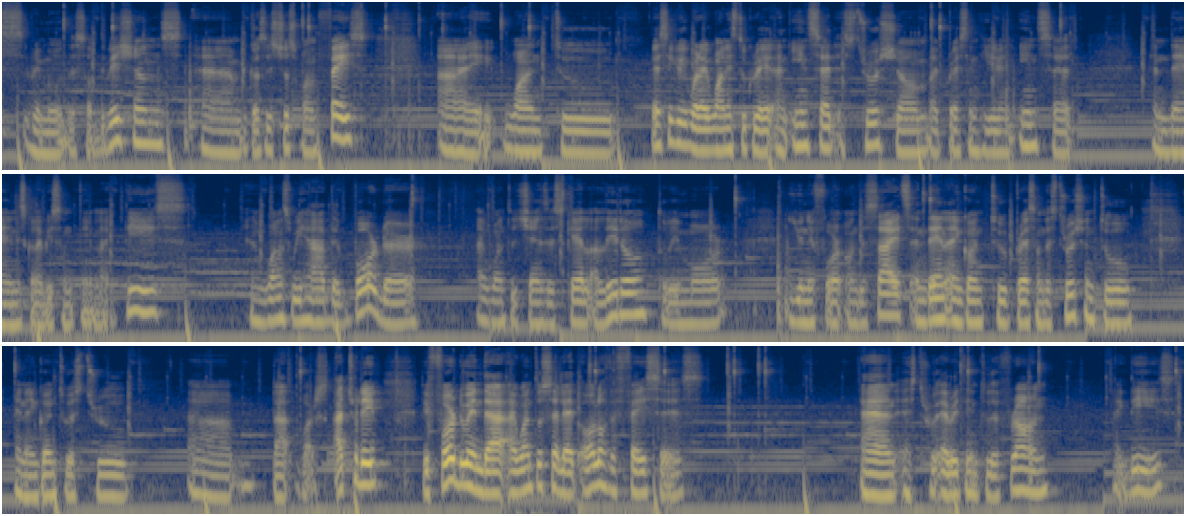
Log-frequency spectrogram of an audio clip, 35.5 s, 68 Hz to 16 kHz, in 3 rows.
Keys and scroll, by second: 27.1 super+z, 28.8 super+a.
